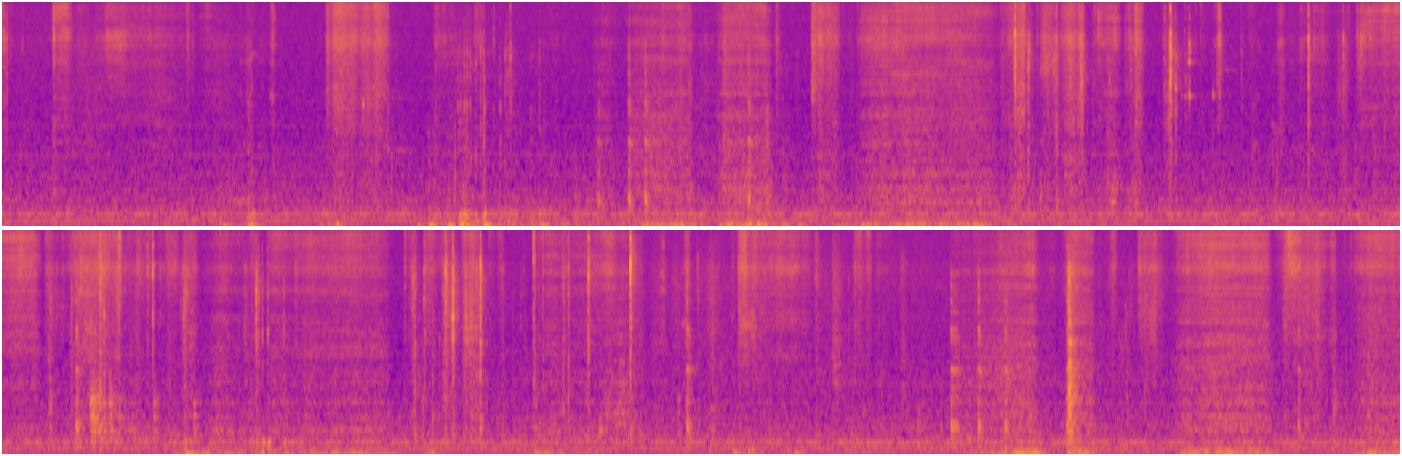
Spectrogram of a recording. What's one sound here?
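A knife scrapes and slices through stiff paper.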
